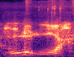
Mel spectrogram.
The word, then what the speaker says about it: Luleå: En dit valt nu ook op in de gemeente van Luleå. Zeg ik dat goed? – Ja, Lulia. Lulia. Zeggen ze ook wel.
